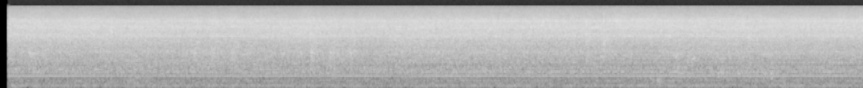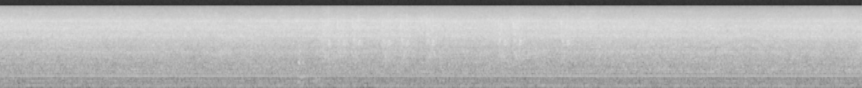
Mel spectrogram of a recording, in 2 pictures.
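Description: Spray-tan airbrush machine's turbine blower running steadily, pushing air down the hose to the handheld spray gun: a constant rush of air with a steady whine.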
